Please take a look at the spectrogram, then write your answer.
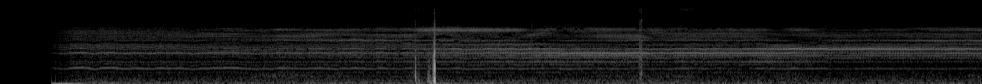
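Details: Nintendo Switch cooling fan after thousands of hours of demanding games: steady high buzzing whine, rough drone of a dry bearing; fan may struggle, stall or stop, risking overheating shutdown; fixed without replacing the fan using sewing machine oil.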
